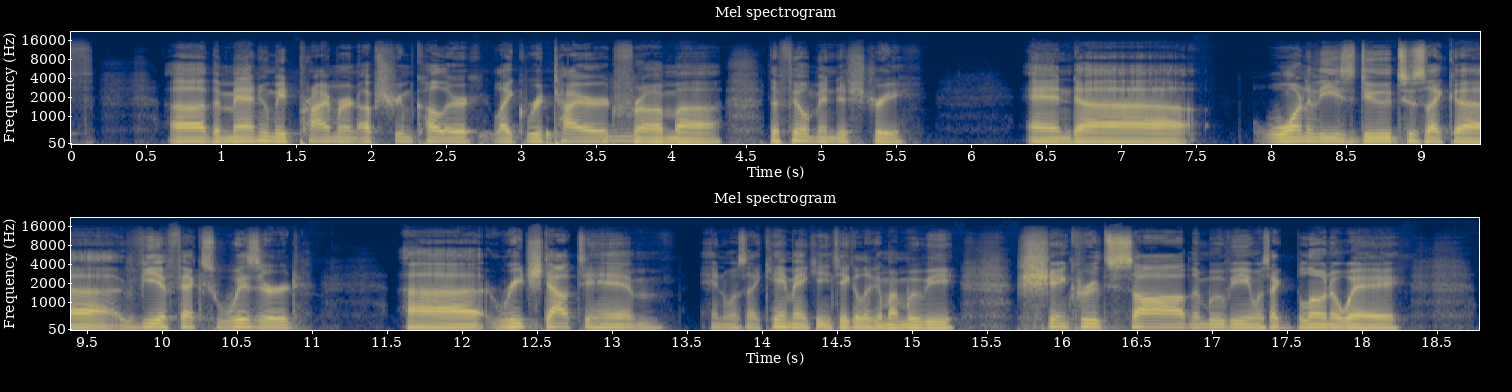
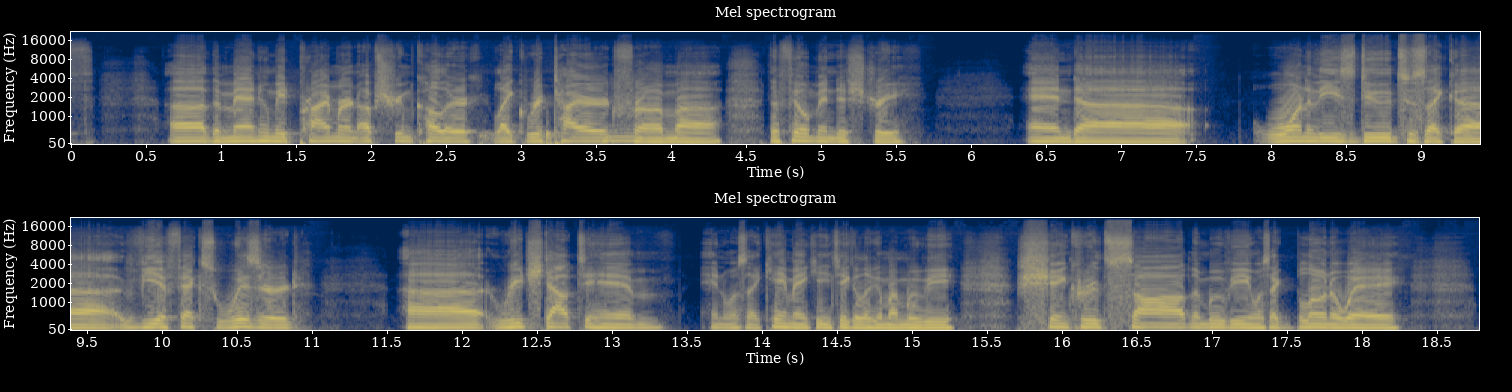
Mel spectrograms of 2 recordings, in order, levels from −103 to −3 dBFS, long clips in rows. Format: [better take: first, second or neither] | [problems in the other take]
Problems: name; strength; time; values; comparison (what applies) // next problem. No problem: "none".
first | distortion; slight; 10 dB below the speech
